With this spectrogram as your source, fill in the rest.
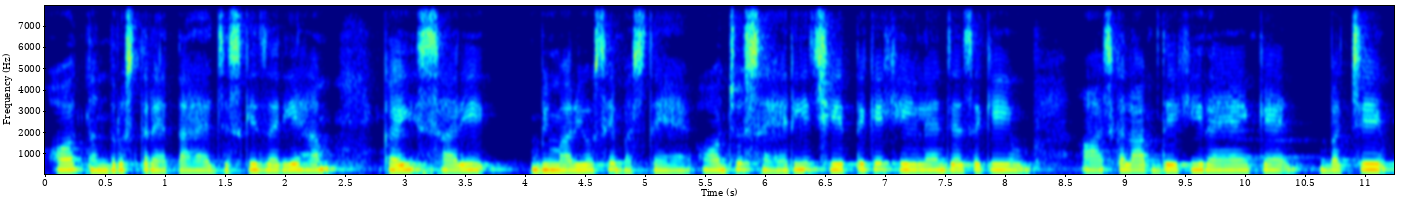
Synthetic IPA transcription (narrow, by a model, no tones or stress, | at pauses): ɔːɾt̪ɐ̃nd̪ɾʊst̪ɾɛɦt̪aɦɛːd͡ʒɪskezɐɾieɦɐmkɐisaːɾi | biːmaːɾijõsebɐt͡ʃʰt̪eɦɛ̃ːɔːɾd͡ʒoːsɛɦɾit͡ʃʰeːt̪ɾkekʰeːlɦɛ̃d͡ʒɛːseki | aːd͡ʒkəlaːp̚d̪eːkʰiɾɐɦeɦɛ̃kebɐtːʃe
